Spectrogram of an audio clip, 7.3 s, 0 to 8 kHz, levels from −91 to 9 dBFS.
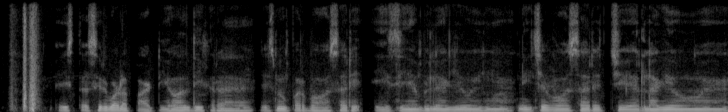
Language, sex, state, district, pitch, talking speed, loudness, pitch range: Hindi, male, Goa, North and South Goa, 120 Hz, 195 wpm, -35 LUFS, 115-125 Hz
